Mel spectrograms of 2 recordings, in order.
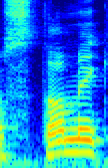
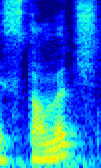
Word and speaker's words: stomach: often mispronounce same problem there's a CH so they say stomach oh please don't say stomach never say that it is always stomach stomach strong k sound here stomach all right and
